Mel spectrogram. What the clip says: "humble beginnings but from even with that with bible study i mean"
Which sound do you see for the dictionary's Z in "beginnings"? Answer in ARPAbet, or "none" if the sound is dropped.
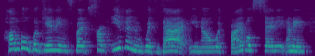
Z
